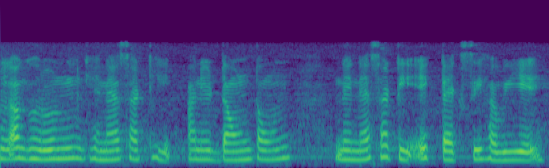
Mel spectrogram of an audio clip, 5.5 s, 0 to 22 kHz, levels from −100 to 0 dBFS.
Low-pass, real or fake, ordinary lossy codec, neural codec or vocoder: none; real; none; none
